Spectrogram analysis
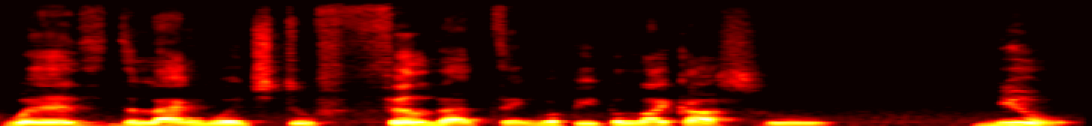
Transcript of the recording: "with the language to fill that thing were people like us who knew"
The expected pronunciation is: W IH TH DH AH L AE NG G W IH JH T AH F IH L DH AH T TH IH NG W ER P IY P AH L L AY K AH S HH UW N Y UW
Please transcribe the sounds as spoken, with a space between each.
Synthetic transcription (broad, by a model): W IH DH AH L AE NG G W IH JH T AH F IH L DH AH T TH IH NG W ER P IY P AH L L AY K AH S HH UW N Y UW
